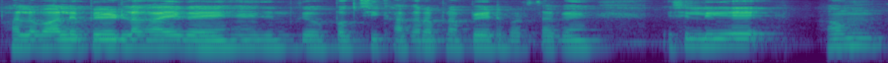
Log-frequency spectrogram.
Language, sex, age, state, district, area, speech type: Hindi, male, 45-60, Rajasthan, Karauli, rural, spontaneous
